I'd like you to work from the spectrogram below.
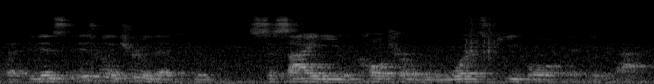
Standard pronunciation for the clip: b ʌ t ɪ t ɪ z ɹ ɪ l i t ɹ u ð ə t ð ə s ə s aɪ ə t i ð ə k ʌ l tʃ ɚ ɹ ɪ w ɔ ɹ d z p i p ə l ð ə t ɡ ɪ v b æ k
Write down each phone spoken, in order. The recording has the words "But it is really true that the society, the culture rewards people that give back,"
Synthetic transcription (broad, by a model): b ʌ t ɪ t ɪ z ɹ ɪ l i t ɹ u ð ə t ð ə s ə s aɪ ə t i ð ə k ʌ l tʃ ɚ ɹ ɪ w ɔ ɹ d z p i p l ð ə t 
